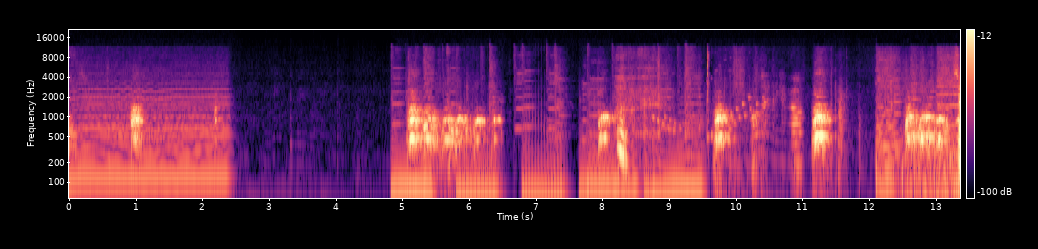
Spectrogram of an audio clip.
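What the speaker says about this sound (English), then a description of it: "excuse the dog barking" A dog barks in bursts of sharp, loud yips and woofs, with a brief bark early on followed by repeated clustered barking after a pause, heard over a quiet game-music background.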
